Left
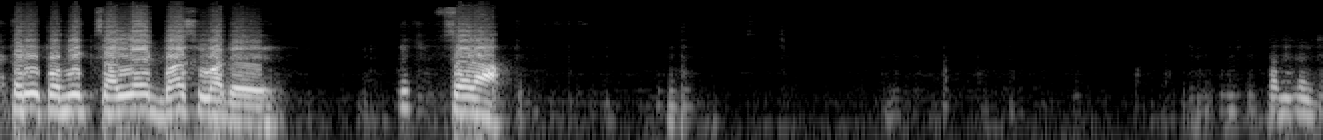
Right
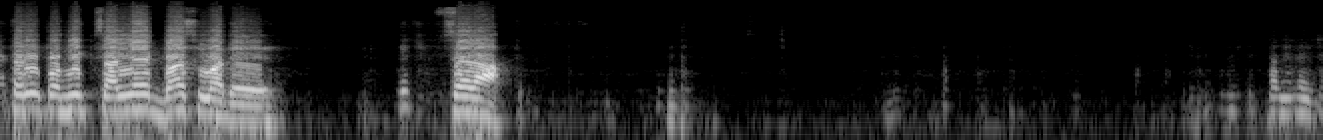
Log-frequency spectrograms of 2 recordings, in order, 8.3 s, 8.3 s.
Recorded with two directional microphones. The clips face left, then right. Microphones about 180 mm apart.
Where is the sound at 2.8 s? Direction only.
10° left (ahead or behind).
